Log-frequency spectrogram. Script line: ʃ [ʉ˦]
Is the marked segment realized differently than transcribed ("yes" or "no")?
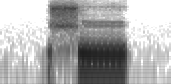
no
